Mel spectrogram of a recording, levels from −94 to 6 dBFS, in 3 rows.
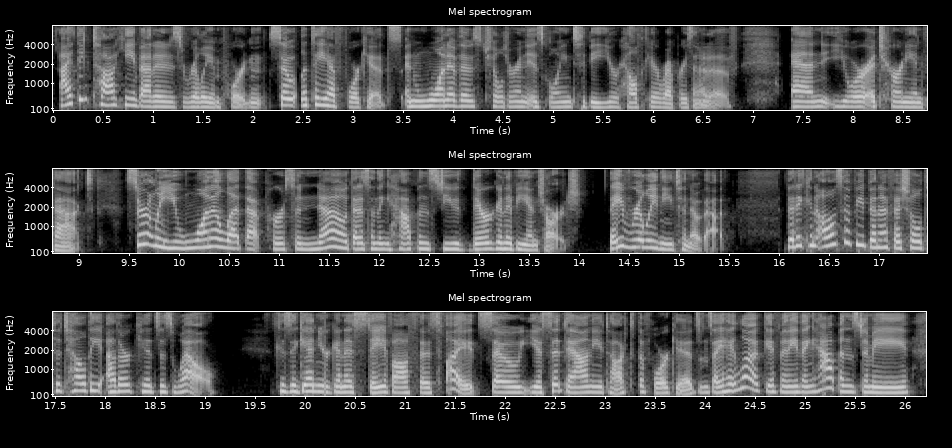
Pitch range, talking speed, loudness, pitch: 180-230 Hz, 225 wpm, -16 LUFS, 200 Hz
